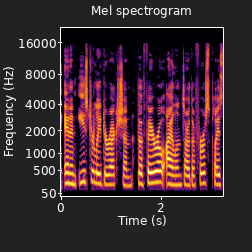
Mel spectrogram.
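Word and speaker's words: Faroe: a look at them and pharaoh spelled f-a-e-r-o-e sounds phonetically like the word pharaoh or the title given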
